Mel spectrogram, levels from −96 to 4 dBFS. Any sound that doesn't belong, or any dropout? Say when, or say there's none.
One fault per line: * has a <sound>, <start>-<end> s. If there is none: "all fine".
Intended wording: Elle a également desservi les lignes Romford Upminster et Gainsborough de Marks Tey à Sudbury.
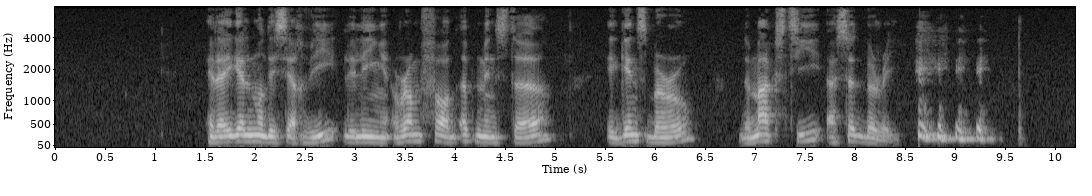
* has a laugh, 8.6-9.5 s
